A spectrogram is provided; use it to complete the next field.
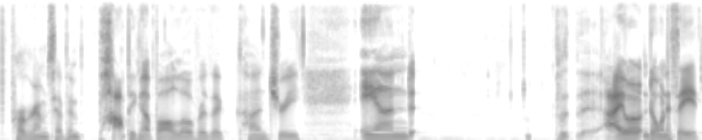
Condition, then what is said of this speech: Stuttering. I don't stutter as much when I'm on stage and I have something memorized.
